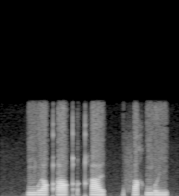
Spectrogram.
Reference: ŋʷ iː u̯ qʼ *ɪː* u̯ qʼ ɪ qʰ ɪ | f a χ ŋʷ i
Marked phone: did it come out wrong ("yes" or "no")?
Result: no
